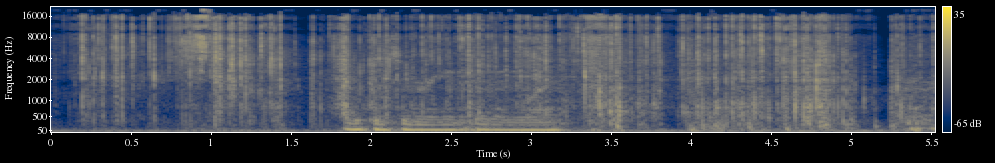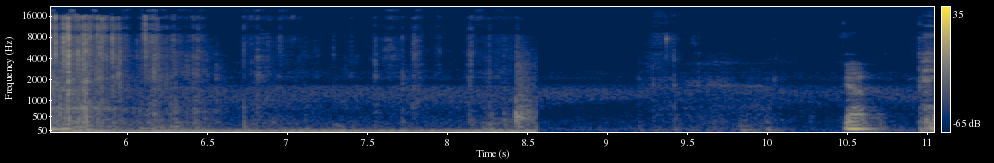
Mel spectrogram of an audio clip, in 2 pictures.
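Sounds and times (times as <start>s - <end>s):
foil wrapper crinkling and tearing: 0.0s - 6.8s.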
